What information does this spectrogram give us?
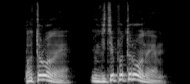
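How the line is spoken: Exclaiming. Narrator (Russian): воскликнул Юй

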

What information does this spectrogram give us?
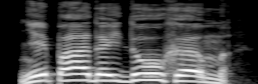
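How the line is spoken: Shouting. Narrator (Russian): крикнул ему Куваяма

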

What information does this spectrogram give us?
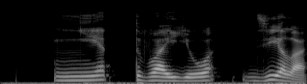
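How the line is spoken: Slow, syllable by syllable. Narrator (Russian): медленно, почти по слогам произнес бандит

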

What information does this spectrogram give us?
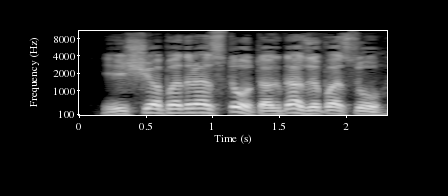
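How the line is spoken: Angry reply. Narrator (Russian): сердито ответил

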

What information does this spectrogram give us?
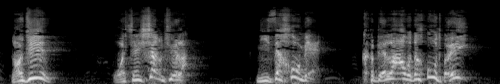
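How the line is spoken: Loud. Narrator (Chinese): 关山林大声地说

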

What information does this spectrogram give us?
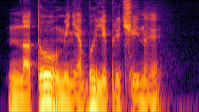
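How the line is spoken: Muttered. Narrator (Russian): пробурчал Криол

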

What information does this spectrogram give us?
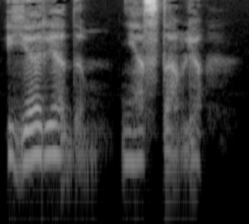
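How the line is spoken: Barely audible, quiet. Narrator (Russian): будто кто-то сказал тихо, едва слышно

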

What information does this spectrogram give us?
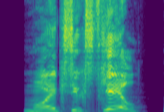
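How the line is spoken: Yelled. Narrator (Russian): заорал он

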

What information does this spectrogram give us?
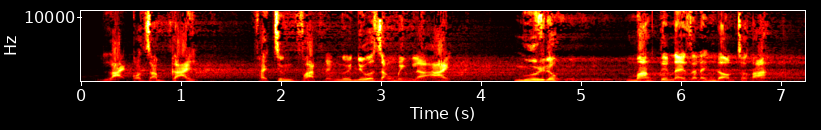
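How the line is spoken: Angry hiss. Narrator (Vietnamese): Ông quan lại rít lên

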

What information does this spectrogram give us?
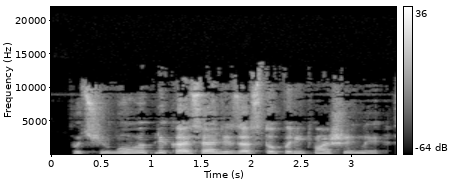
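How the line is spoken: Very quiet, to himself. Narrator (Russian): спрашивает Франк так тихо, словно говорит сам с собой

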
